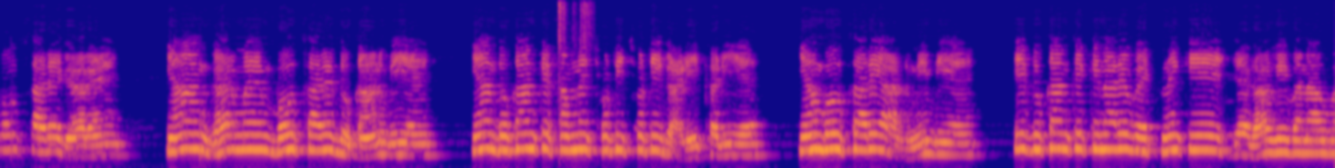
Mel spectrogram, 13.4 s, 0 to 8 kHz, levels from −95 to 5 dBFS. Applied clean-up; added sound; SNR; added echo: neural separator model SepFormer DNS4.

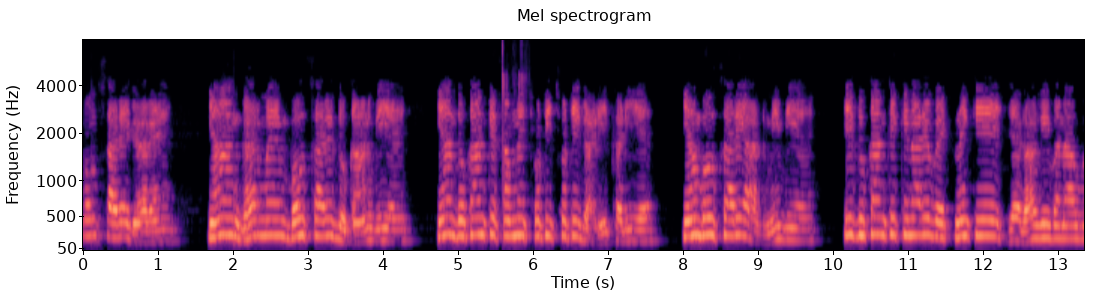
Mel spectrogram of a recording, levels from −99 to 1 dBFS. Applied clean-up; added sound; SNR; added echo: neural mask model DeepFilterNet 3.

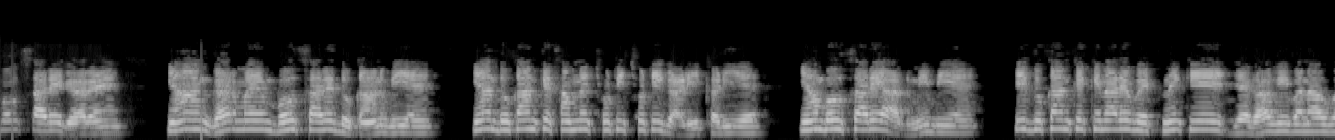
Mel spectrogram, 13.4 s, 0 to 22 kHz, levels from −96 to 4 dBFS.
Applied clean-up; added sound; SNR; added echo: none; none; none; none.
